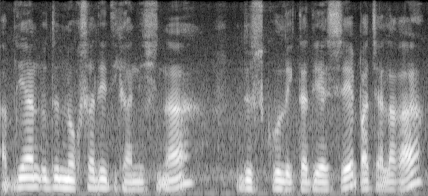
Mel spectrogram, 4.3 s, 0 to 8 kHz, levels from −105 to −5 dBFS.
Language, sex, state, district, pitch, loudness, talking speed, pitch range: Nagamese, male, Nagaland, Dimapur, 125 Hz, -15 LUFS, 195 wpm, 115-135 Hz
